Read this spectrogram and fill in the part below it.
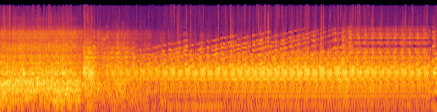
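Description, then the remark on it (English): A car's starter grinds loudly as the ignition is switched on, then the engine catches and settles into a steady, rattling run, its whine rising in pitch as it revs up. No voices are heard. “On with the ignition. Better hurry, Frankie.”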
